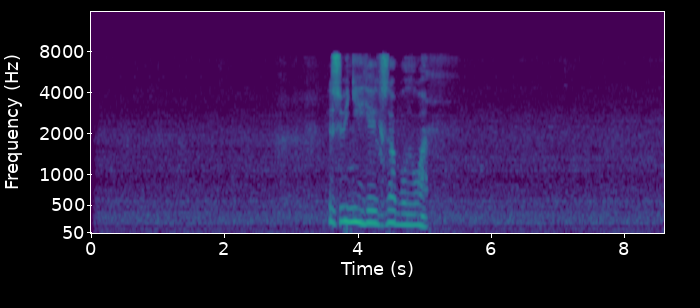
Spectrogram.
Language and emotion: Russian, sad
